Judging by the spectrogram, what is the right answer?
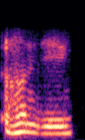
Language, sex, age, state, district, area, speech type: Punjabi, male, 30-45, Punjab, Fatehgarh Sahib, rural, conversation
